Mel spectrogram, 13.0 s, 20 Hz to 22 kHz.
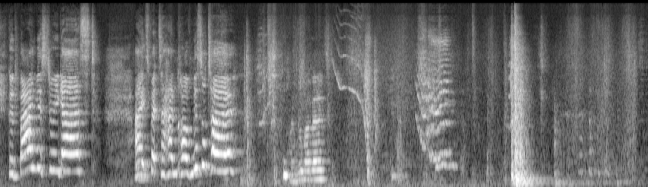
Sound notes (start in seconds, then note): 6.9 door squeaking; 10.0 door thudding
